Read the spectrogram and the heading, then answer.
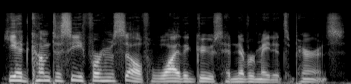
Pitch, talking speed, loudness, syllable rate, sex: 145 Hz, 255 wpm, -20 LUFS, 6.2 syllables/s, male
